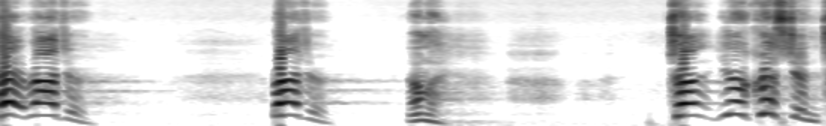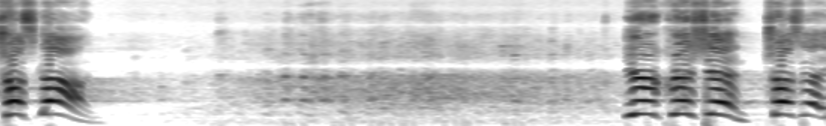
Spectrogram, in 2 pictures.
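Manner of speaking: put-on yelling. Retelling how a teammate yelled down at him in pain: imitating someone yelling. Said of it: "He's yelling at me like I can't hear him".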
